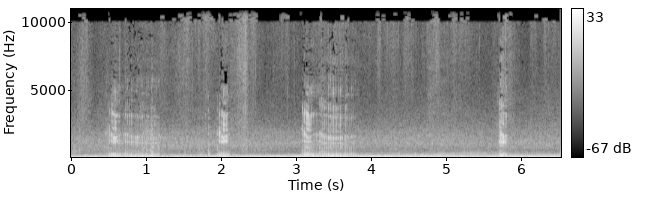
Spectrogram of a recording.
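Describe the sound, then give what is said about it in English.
Free-range pigs grazing oats and peas in a field near Newton Cunningham, by a busy road, grunt and snuffle in short bursts, several loud grunts spaced a second or two apart over a steady low hum of outdoor background noise. “The pigs are grazing it. They're eating the oats and peas, and everything else goes back into the ground, along with all the dung out of the pigs.”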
